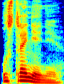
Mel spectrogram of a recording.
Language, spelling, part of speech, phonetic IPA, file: Russian, устранение, noun, [ʊstrɐˈnʲenʲɪje], Ru-устранение.ogg
- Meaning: 1. elimination, removal, disposal 2. removal (from power or a position)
